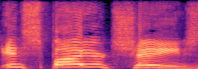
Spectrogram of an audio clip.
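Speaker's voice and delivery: high, very drawn-out mock earnestness; mocking slogan. Host parrots the league's campaign, slow and mocking. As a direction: stretch it out to ridicule the slogan.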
